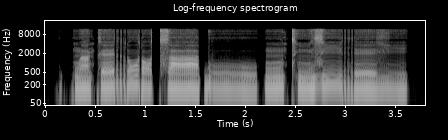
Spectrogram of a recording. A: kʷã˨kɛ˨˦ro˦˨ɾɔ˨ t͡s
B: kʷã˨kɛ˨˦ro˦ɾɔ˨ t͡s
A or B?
B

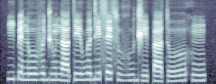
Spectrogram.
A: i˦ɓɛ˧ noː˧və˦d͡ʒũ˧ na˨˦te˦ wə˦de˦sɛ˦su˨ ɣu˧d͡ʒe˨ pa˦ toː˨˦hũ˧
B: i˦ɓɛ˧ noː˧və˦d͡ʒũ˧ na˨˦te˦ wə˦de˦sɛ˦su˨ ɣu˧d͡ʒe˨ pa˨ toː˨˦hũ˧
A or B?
B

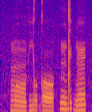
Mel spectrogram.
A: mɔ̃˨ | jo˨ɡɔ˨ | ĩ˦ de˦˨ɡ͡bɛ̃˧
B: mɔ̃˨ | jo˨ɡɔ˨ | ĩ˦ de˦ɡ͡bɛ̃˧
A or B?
A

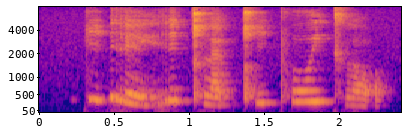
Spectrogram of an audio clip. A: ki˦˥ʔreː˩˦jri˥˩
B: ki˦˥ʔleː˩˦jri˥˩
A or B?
A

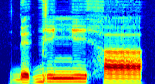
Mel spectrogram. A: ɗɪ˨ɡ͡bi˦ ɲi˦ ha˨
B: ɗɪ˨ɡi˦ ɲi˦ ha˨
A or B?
A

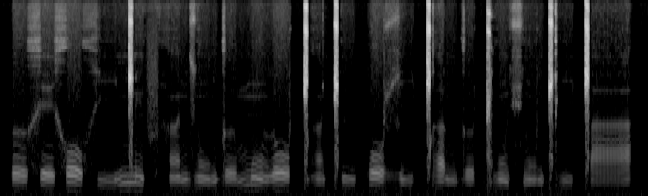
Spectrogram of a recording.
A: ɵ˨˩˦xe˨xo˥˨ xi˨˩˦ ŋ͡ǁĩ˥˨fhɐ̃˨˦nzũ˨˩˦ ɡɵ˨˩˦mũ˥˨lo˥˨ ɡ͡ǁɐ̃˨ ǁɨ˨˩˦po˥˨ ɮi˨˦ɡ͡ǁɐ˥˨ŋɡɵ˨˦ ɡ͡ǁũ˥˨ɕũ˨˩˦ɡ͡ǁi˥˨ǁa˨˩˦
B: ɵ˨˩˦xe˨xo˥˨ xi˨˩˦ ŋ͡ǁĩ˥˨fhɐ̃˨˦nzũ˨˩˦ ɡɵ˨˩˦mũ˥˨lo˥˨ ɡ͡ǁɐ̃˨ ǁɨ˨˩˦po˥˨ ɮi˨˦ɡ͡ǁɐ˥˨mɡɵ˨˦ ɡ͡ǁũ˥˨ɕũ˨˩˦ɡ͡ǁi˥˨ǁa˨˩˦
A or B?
A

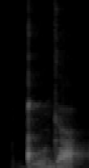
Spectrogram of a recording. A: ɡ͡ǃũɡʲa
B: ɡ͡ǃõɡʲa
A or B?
A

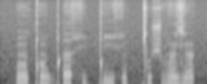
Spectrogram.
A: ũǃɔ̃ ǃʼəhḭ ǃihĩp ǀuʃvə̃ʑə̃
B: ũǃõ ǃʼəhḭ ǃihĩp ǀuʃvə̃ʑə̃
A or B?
B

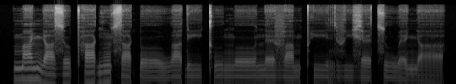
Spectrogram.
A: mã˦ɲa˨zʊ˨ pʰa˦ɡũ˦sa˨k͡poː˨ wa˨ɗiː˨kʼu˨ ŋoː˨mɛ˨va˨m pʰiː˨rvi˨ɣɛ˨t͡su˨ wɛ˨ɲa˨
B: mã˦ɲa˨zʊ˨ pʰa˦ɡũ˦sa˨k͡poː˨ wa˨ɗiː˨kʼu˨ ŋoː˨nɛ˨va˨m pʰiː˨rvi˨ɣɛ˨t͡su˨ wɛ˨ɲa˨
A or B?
B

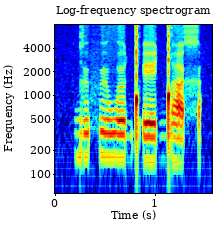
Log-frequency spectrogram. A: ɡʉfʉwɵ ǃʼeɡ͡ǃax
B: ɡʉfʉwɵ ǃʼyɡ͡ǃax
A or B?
A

